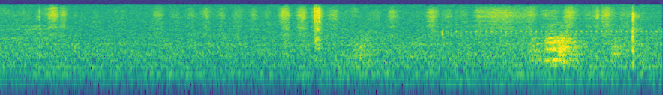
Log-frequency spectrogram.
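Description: Faint strokes of a water brush on drawing paper, blending sign-pen colour with water, a little louder near the end.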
